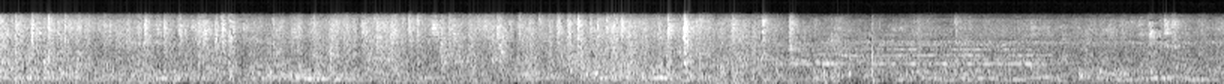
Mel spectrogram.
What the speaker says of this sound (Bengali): চি লাইনের কবুতর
